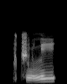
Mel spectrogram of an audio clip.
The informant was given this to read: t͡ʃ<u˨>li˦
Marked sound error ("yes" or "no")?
no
